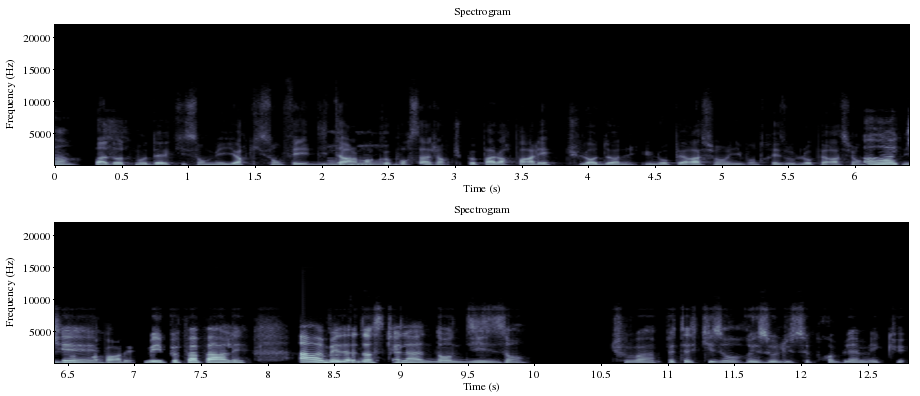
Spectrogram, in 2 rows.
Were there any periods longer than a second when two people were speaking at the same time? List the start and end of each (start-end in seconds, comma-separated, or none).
none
